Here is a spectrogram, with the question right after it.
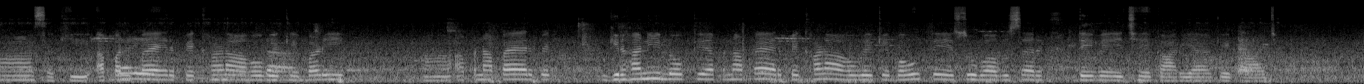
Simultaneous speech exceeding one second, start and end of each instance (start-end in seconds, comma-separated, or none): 1.2-3.4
